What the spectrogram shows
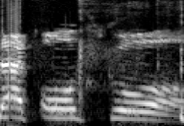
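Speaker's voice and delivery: mock gleeful, excited high voice that can't contain itself. Retelling what a concert-goer kept saying, imitating a happy, excited voice. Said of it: "he was saying it in a happy voice".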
